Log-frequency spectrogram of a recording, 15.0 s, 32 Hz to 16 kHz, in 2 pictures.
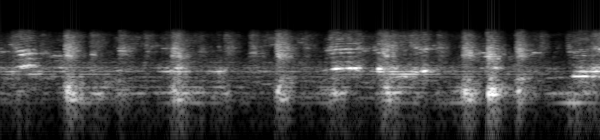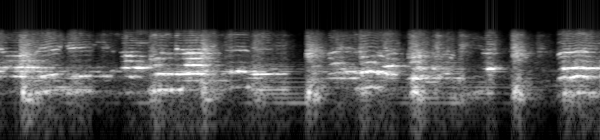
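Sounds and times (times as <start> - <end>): boy singing into microphone: 0.0 - 15.0
drum kit: 0.0 - 15.0.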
